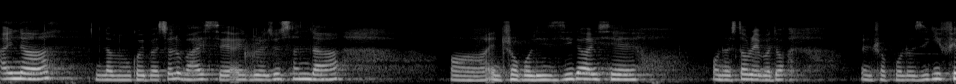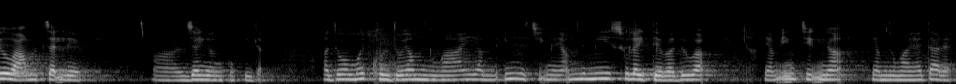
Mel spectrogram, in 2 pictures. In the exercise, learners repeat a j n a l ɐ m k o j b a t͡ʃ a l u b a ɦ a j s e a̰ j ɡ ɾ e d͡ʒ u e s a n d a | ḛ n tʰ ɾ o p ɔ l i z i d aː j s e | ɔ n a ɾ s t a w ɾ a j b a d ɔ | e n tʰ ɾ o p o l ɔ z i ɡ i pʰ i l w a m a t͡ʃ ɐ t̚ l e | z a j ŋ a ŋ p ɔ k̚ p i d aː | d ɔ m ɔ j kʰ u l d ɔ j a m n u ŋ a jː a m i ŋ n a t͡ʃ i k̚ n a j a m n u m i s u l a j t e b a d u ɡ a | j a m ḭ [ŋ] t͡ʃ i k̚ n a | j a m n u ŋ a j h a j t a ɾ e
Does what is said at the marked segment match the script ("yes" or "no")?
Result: yes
